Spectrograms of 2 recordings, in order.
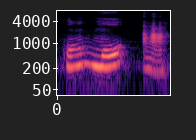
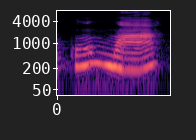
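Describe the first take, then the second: First: COMO A broken apart, co, mo, a; slow, louder separate beats on COMO A; syllable by syllable. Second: COMO A merged as one word, co-mua; slow, louder COMO A with the vowels glided together; run together. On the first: Teacher contrasting with the joined form, COMO A split in three. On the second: Teacher showing one word only, COMO A fused, co-mua. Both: Shown as a demonstration. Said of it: "é como se fosse uma palavra só".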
